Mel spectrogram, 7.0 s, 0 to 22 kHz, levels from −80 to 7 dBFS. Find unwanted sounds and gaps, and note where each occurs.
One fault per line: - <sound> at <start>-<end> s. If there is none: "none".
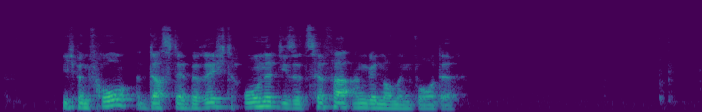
none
